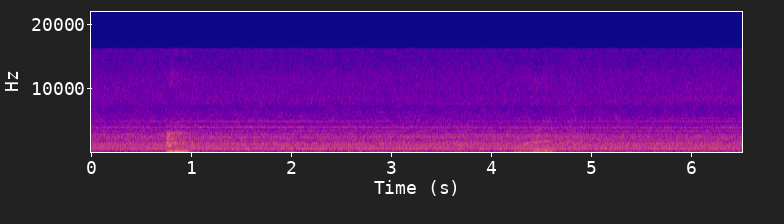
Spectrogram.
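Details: Magma 250 3D printer laying its first layer after auto-leveling: steady even fan hiss with no stepper whine or knocking; quiet, smooth-running printer, only the fans audible.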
